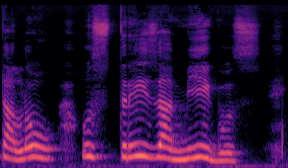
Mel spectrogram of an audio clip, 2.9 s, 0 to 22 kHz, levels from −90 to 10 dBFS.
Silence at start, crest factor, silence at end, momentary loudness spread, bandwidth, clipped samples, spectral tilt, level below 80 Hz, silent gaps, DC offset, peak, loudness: 0 s; 16 dB; 0.3 s; 10 LU; 19.5 kHz; under 0.1%; -5.5 dB/octave; -60 dBFS; none; under 0.1%; -10 dBFS; -26 LUFS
